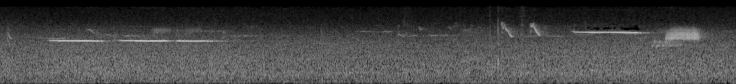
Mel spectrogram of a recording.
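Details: Harris's sparrow singing at Grant Park, South Milwaukee, Wisconsin, on 14 May 2016: long, pure whistles held on one steady pitch, one after another, then a higher whistle near the end, over steady background hiss.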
